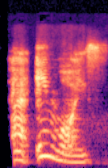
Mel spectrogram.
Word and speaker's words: invoice: 说这个 invoice 它重音在 in 这里、invoice，然后还有这个是 entry 对的 entry Yeah, entry.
